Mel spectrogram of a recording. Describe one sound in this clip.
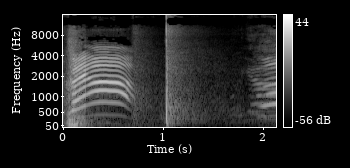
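A firework bursts with a sharp bang overhead.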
